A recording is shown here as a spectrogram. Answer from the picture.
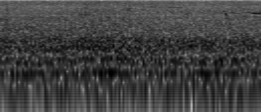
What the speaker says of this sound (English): they're also making a bit of a roaring sound, which would infer that they're queenless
